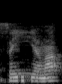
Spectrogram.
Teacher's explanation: ಸಂಯಮಾಗ್ನಿಷು ಯಕಾರ ಅನುನಾಸಿಕ ಮಾಡಿ ಹೇಳ್ಬೇಕಾಗತ್ತೆ. ಅನುನಾಸಿಕ ಯಕಾರ ಆದ್ಮೇಲೆ ನಾರ್ಮಲ್ ಯಕಾರ ಸಂಯಮಾಗ್ನಿಷು ಅಂತ ಹೇಳ್ಬೇಕು.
